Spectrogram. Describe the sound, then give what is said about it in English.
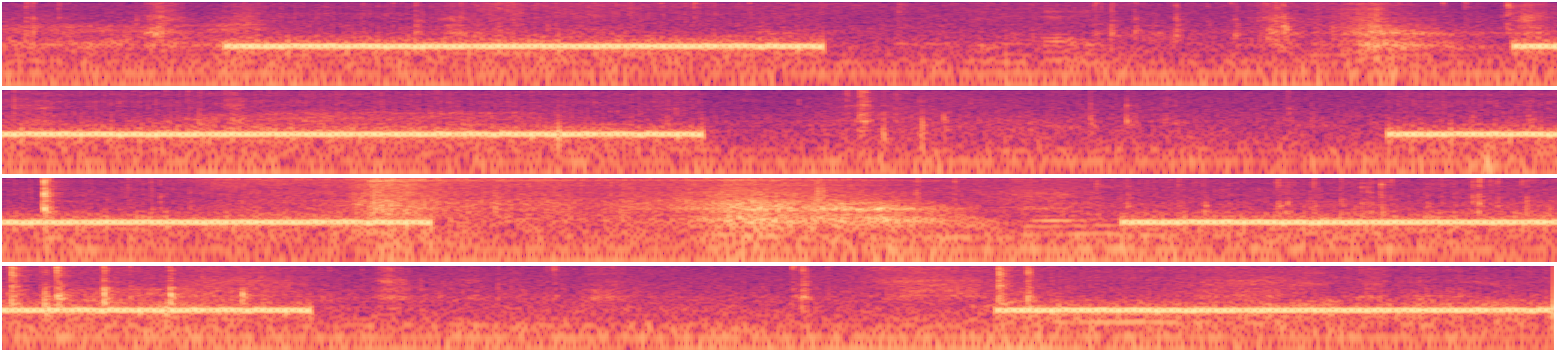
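A telephone call being transferred to voicemail plays a ringback tone: five long, steady buzzes at one pitch, each about two seconds, separated by pauses of similar length over faint line hiss. “Does he have a voicemail too, or no? Yeah, so I can transfer you.”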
